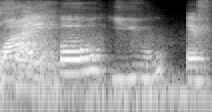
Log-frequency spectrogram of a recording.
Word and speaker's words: Youff: Well, what F, like, is an F for Y-O-U-F-F. F-F, okay. It's pronounced Youff. So it's like youth, but youth.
